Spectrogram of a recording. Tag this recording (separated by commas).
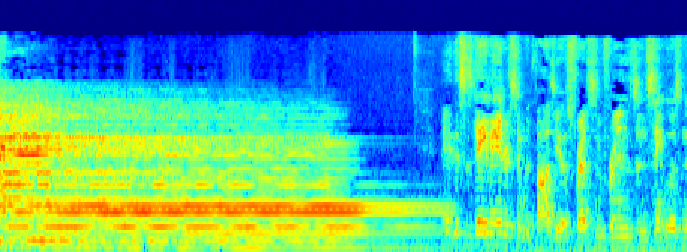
Speech, Music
